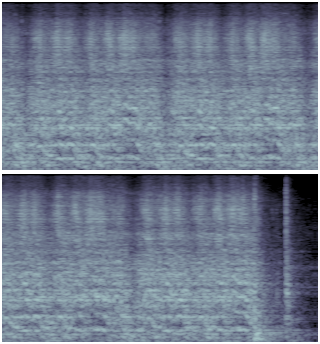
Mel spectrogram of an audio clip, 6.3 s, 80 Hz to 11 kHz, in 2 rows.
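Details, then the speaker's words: Mercury XR7 parked wrecked in a shed for 20 years, first start attempt with fuel poured down the carb: steady starter churn with no firing; cranks but won't start because the ignition key was not on. "well it didn't fire right up oh you know what I think we need a key on"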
